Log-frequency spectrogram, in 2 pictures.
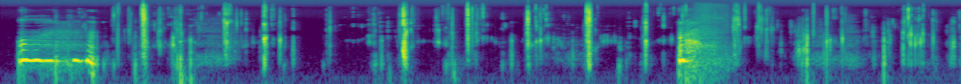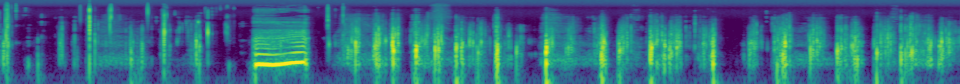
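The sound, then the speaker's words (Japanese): Faint, wet chewing of a last spoonful of rice porridge: many soft, irregular mouth clicks and smacks scattered throughout, all quiet and close. “ほら、最後に一口だけおかゆさんが残ってるから全部食べさせちゃうね。”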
